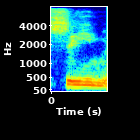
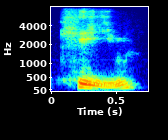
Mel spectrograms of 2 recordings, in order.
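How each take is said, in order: First: The word begins with a soft S sound. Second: The word begins with a hard K sound. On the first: "if I pronounce the C with a softness, it becomes SEAM" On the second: "a thing which I'm going to call KEAM"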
